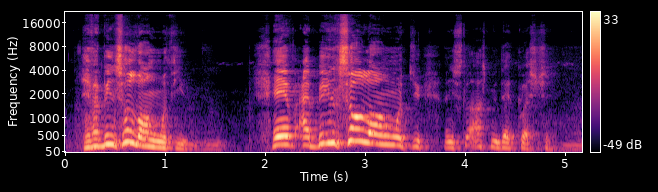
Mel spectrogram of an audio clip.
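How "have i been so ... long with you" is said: mock exasperated, loud, swooping, frustrated plea. A preacher acts out a reply from a sermon story, retelling a frustrated reply. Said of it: "I can hear the frustration in His voice".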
